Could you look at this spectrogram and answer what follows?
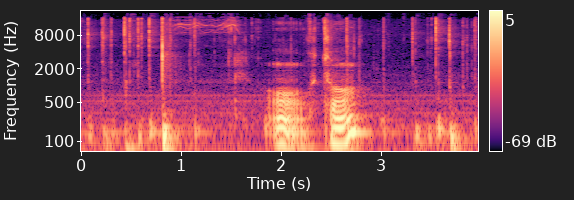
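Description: A computer keyboard is tapped in quick, uneven clicks, close and clear, while a person speaks briefly between and over the keystrokes.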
